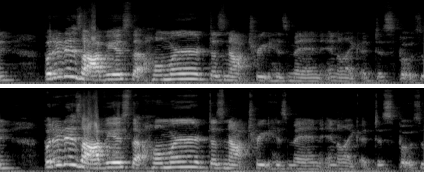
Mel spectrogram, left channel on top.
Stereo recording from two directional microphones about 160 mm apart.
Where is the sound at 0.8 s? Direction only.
25° right (ahead or behind).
